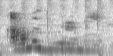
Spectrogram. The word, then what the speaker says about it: amigurumi: Amigurumi, yes, I promise you can pronounce it. A-mi-gu-ru-mi.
